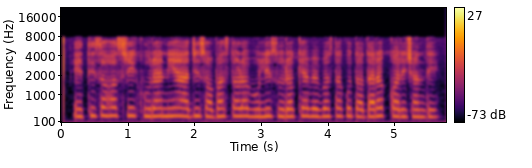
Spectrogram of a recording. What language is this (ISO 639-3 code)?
ori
